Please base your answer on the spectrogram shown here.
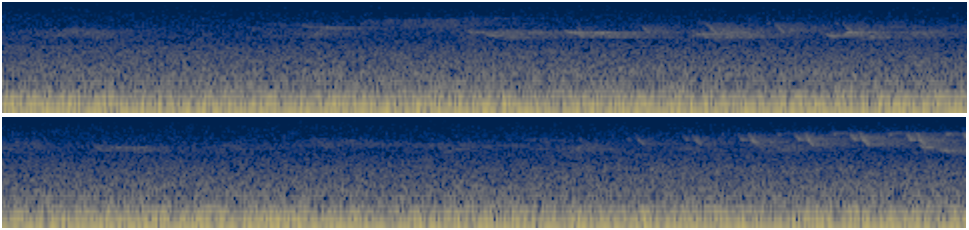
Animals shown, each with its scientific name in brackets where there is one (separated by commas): Red-eyed Vireo (Vireo olivaceus), American Robin (Turdus migratorius), Ovenbird (Seiurus aurocapilla), Veery (Catharus fuscescens), Black-throated Blue Warbler (Setophaga caerulescens)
